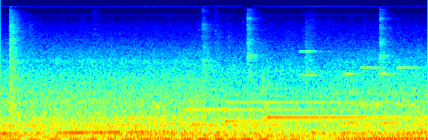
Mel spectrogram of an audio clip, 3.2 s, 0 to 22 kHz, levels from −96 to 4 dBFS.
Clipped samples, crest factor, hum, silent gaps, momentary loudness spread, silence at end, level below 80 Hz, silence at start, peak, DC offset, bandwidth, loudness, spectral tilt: under 0.1%; 12 dB; none; none; 2 LU; 0 s; -22 dBFS; 0 s; -8 dBFS; under 0.1%; 10.5 kHz; -21 LUFS; -8 dB/octave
